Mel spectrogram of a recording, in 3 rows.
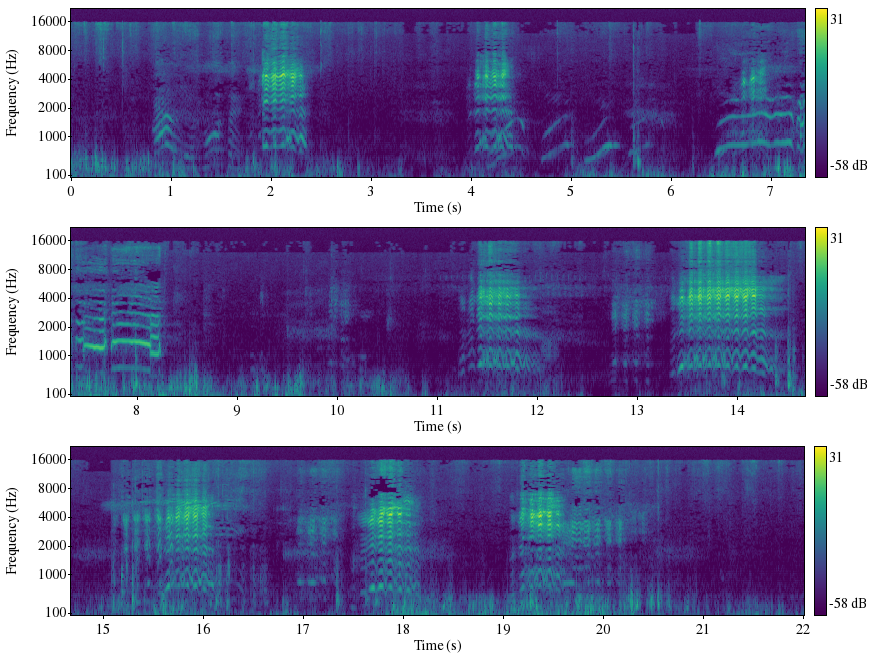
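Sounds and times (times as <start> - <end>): goat kids bleating: 1.7 - 2.5, 4.0 - 4.7, 6.5 - 8.3, 9.6 - 10.4, 11.2 - 18.4, 19.0 - 20.7.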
